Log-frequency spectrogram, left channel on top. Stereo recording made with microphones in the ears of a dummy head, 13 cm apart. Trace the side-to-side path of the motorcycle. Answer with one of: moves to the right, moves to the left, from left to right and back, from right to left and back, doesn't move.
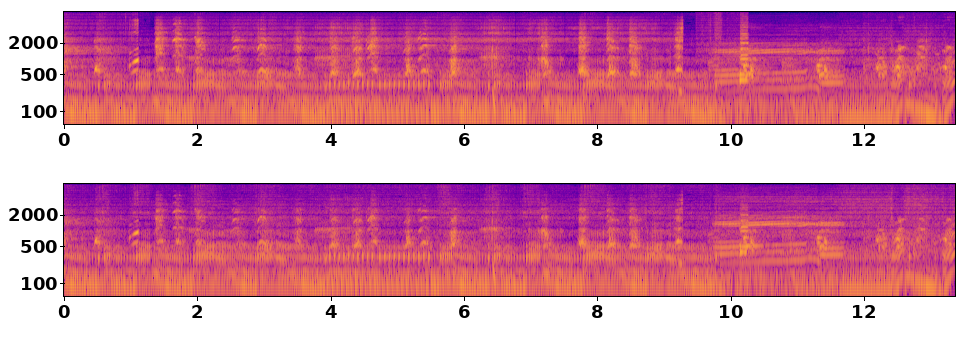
doesn't move.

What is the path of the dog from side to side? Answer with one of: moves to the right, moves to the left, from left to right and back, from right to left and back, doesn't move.
doesn't move.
